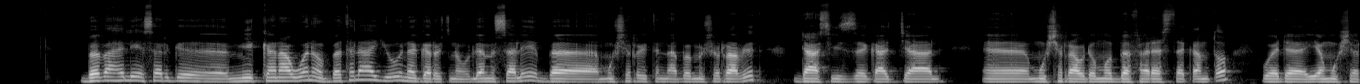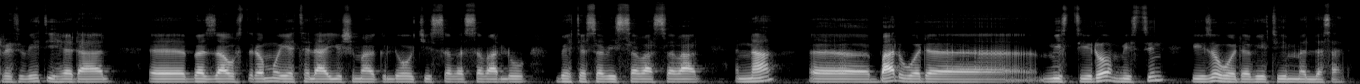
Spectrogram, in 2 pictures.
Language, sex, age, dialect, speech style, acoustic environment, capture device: Amharic, male, 25-34, Ethiopia - Addis Ababa, excited, silence, mobile / Linux / Chrome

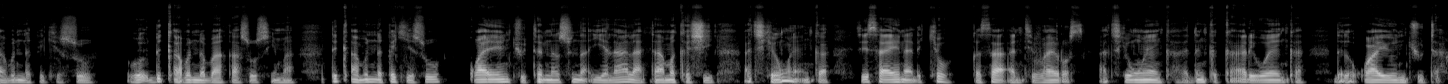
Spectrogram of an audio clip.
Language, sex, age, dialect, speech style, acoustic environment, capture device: Hausa, male, 25-34, Nigeria - Katsina, relaxed, silence, mobile / Linux / Chrome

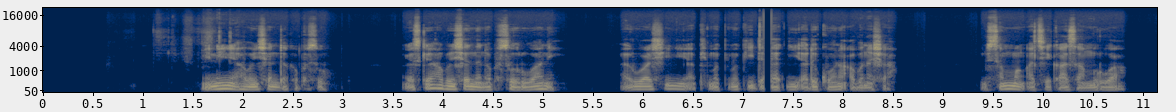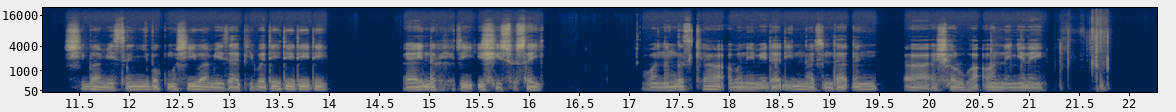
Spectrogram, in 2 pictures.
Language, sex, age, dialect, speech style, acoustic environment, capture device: Hausa, male, 35-44, Nigeria - Kano, excited, nature, mobile / Linux / Chrome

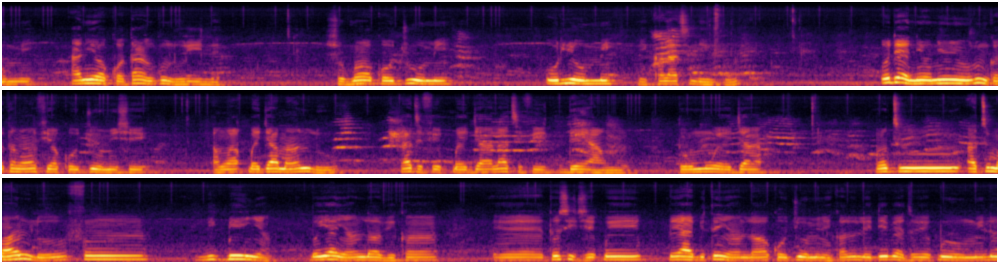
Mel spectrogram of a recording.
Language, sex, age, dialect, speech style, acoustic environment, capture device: Yoruba, male, 18-24, Nigeria - Ibadan, happy; focused, people talking; nature, mobile / Linux / Chrome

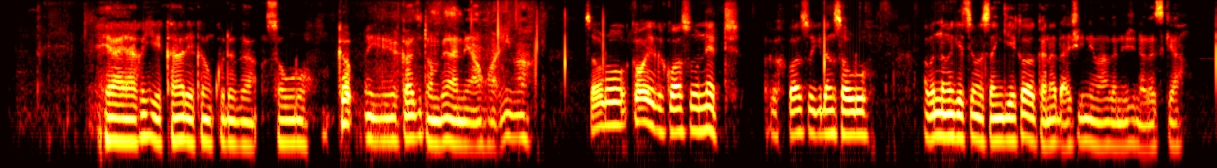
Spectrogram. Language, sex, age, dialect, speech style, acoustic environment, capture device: Hausa, male, 18-24, Nigeria - Katsina, happy; anxious; tired; relaxed; nervous; excited; focused; stressed, people talking; music; nature; silence; traffic; construction; appliances, mobile / Linux / Chrome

